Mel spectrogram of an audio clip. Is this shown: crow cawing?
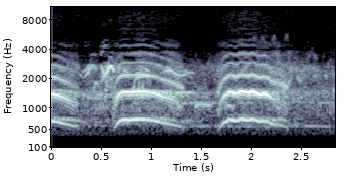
yes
